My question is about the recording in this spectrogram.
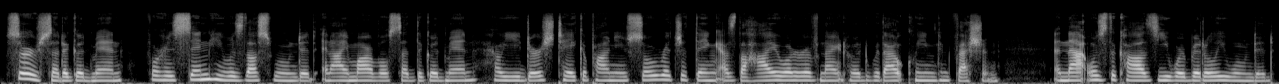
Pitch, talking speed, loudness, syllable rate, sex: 185 Hz, 220 wpm, -19 LUFS, 5.0 syllables/s, female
